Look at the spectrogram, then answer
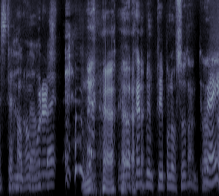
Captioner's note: laughing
